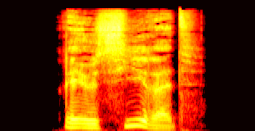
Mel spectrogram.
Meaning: second-person plural subjunctive I of reüssieren
- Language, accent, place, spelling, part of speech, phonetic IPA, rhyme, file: German, Germany, Berlin, reüssieret, verb, [ˌʁeʔʏˈsiːʁət], -iːʁət, De-reüssieret.ogg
